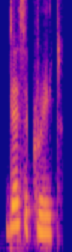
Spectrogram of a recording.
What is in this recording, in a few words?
"desecrate", Indian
